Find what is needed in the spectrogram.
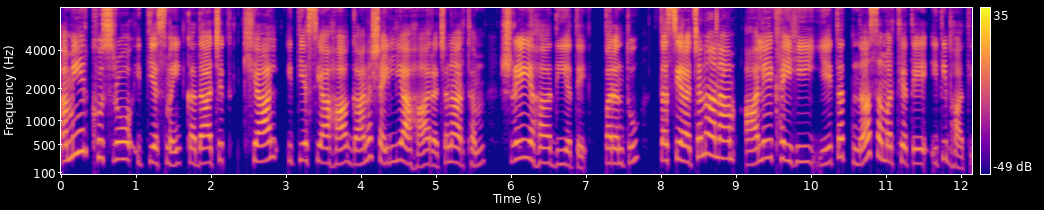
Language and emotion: Sanskrit, neutral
